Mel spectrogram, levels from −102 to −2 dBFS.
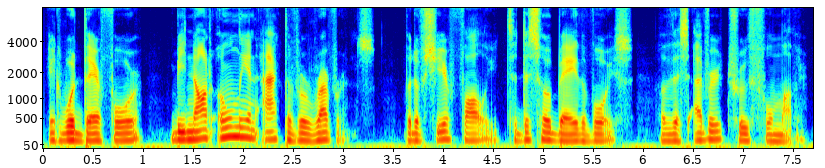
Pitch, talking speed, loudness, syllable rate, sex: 115 Hz, 180 wpm, -21 LUFS, 5.7 syllables/s, male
